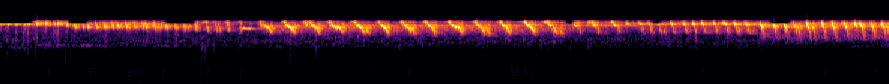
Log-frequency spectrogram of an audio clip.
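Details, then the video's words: Canary singing on a training recording: a fast run of bright, sweeping chirps repeated several times a second. It opens with a high, steady whistled note, then breaks into quick rising-falling notes that form an even, rolling series. "Canary Training Recording"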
